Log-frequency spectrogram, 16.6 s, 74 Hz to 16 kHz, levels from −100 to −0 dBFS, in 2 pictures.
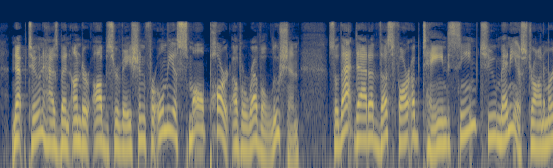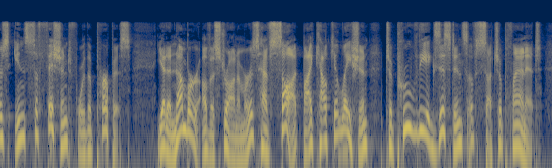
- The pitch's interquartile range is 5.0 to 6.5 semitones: Yes, average, 5.3 semitones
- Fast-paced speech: No, average, 175 wpm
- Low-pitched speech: No, medium, 165 Hz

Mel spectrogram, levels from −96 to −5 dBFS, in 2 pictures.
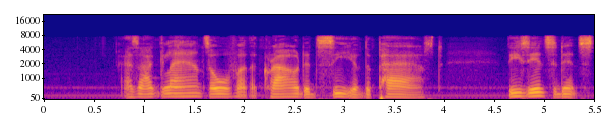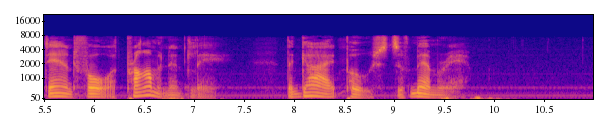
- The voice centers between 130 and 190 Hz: Yes, low, 135 Hz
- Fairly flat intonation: No, average, 3.5 semitones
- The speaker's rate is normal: No, slow, 110 wpm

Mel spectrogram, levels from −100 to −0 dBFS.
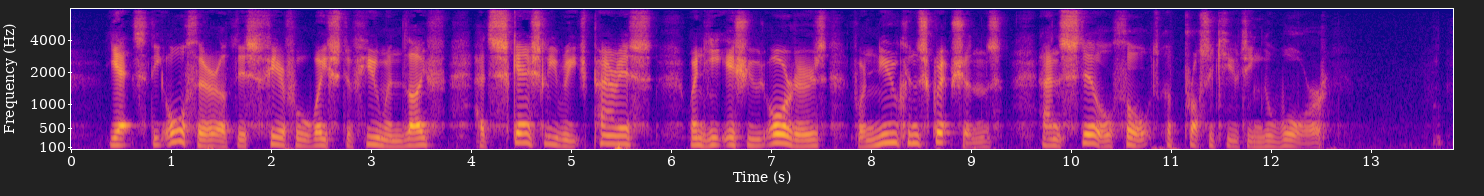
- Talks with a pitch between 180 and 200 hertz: No, medium, 140 Hz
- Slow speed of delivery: Yes, slow, 120 wpm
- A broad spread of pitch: Yes, wide, 6.6 semitones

